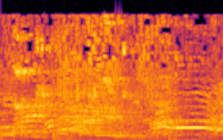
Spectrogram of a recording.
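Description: Gym game sounds: spectators shouting and cheering over a basketball bouncing on the hardwood court, with a sustained shout or cheer in the second half.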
